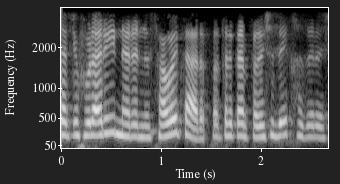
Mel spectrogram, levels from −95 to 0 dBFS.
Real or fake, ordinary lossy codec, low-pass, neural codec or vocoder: fake; AAC, 24 kbps; 3.6 kHz; codec, 16 kHz, 2 kbps, X-Codec, HuBERT features, trained on balanced general audio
